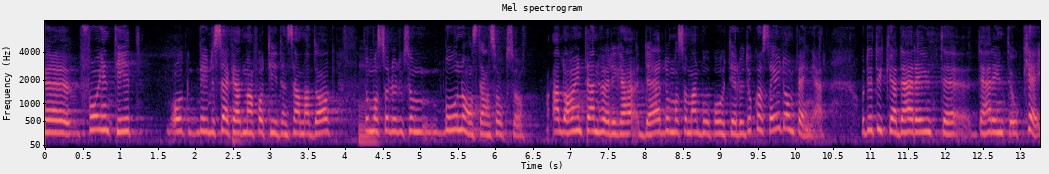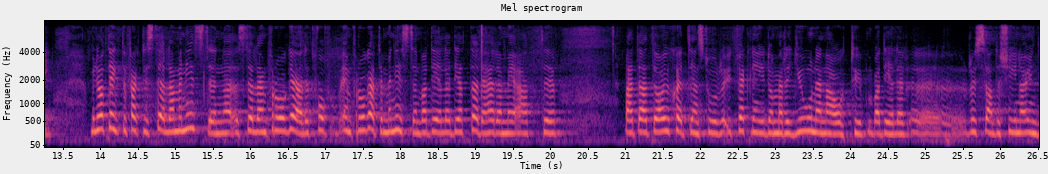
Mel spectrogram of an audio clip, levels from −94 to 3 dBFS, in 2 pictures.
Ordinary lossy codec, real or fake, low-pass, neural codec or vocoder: none; real; 7.2 kHz; none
